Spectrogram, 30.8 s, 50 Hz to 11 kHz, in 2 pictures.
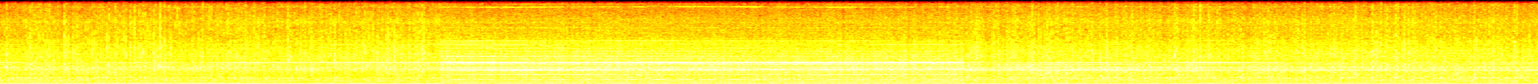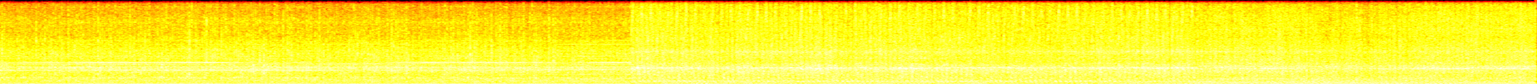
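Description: CH-53E Super Stallion helicopter heard from inside its cabin: a steady low rotor hum under a high turbine whine. The sound changes abruptly at edits about 4 seconds, 10 seconds and 22 seconds in. The last part is a broader, rushing helicopter noise.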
